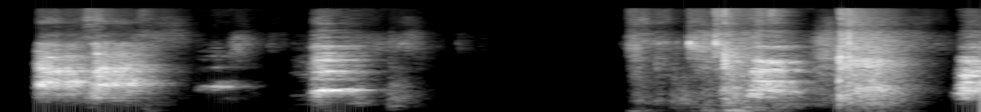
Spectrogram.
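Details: Cavalier King Charles Spaniel at Red Barn Cavaliers, indoors in a kitchen livestream with puppies; loud barks with a brief whine between them, then a dense run of overlapping barks.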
